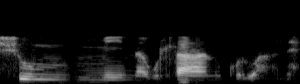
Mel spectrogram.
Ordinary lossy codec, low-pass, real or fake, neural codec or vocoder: Opus, 24 kbps; 3.6 kHz; real; none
